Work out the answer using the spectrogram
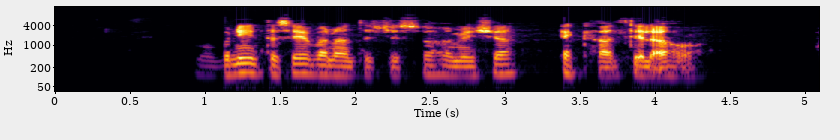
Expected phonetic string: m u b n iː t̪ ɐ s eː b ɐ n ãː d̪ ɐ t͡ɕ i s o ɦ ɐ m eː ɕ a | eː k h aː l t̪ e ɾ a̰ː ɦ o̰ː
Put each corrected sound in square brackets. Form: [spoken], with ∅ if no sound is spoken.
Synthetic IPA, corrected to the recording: m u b n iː t̪ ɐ s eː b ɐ n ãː [t̪] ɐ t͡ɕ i s o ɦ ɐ m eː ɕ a | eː k h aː l t̪ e [l] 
